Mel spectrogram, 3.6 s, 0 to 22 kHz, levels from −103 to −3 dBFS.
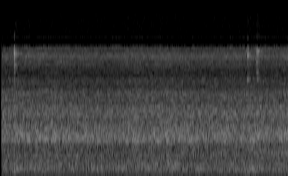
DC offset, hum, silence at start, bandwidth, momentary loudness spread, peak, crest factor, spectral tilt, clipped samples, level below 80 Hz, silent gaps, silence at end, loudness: under 0.1%; none; 0 s; 15.5 kHz; 4 LU; -32 dBFS; 24 dB; -1.5 dB/octave; under 0.1%; under -90 dBFS; none; 0 s; -55 LUFS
